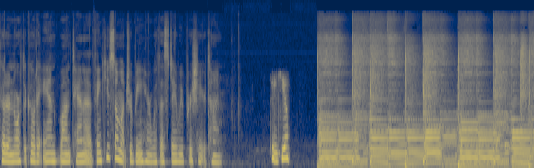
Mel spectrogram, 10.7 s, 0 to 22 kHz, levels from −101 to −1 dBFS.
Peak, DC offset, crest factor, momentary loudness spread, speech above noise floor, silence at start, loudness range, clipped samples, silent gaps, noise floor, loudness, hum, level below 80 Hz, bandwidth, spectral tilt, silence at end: -10 dBFS; under 0.1%; 18 dB; 7 LU; 39 dB; 0 s; 4 LU; under 0.1%; none; -66 dBFS; -27 LUFS; none; -46 dBFS; 16.5 kHz; -5 dB/octave; 0 s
